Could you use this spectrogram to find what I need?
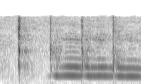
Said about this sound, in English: Can you clap?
